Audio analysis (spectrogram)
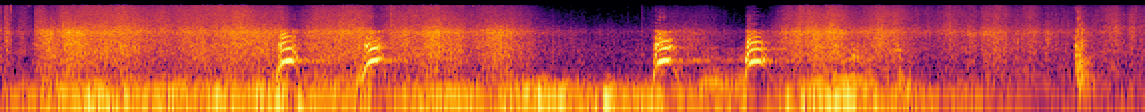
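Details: Playing in her leaf pile, Nora the Husky lets out a string of five short, high barks, mostly in pairs, over continuous rustle and crunch of leaves.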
